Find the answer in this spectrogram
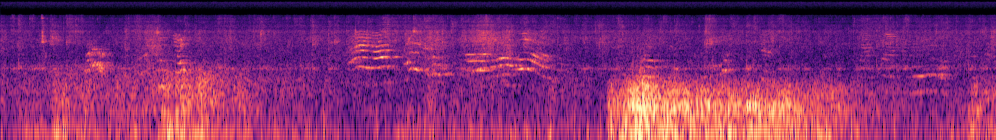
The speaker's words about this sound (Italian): Mentre riflettevo, i bimbi hanno attivato una specie di magia simpatica al contrario e sono scesi a giocare sotto la pioggia.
